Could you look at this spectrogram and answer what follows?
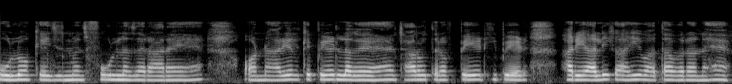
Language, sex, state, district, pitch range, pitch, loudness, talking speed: Hindi, female, Chandigarh, Chandigarh, 205-220 Hz, 210 Hz, -16 LUFS, 170 wpm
